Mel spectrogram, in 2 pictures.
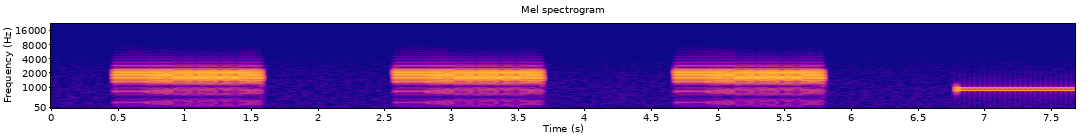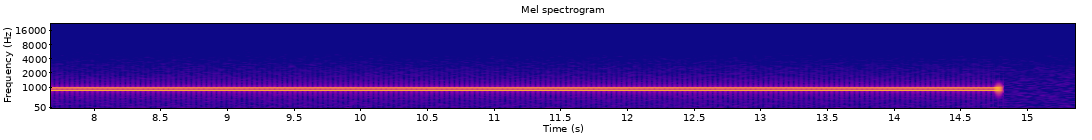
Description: Emergency Alert System (SAME) tones (header bursts, then the 853 and 960 Hz attention tone), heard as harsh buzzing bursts, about 520.83 baud.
